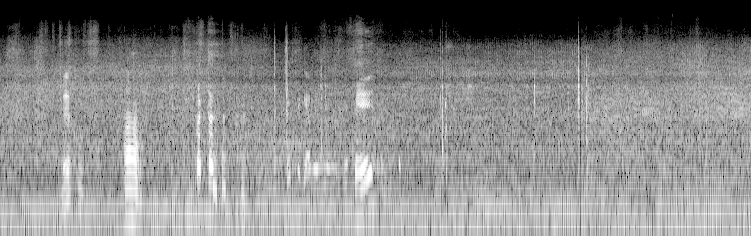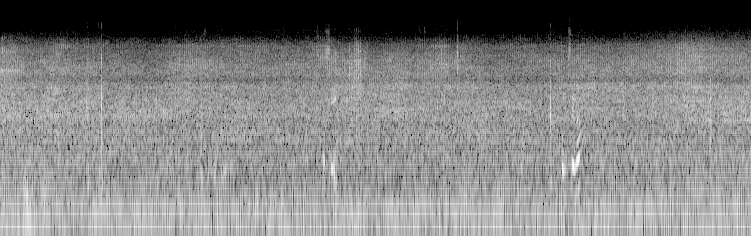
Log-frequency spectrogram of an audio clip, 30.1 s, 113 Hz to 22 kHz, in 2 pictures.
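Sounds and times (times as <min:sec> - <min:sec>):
outdoor background hiss: 0:00.0 - 0:30.0.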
